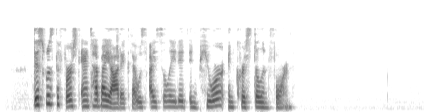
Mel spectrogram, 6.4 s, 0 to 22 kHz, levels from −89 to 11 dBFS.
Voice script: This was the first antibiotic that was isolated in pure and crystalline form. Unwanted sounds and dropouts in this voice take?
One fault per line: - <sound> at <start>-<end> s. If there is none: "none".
none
